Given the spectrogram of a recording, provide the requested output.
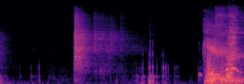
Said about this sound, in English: My camera just fell literally off the tripod, off the ring light, onto the floor,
